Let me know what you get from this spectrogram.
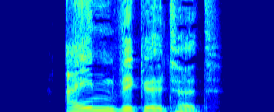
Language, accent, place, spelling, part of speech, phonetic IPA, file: German, Germany, Berlin, einwickeltet, verb, [ˈaɪ̯nˌvɪkl̩tət], De-einwickeltet.ogg
- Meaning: inflection of einwickeln: 1. second-person plural dependent preterite 2. second-person plural dependent subjunctive II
